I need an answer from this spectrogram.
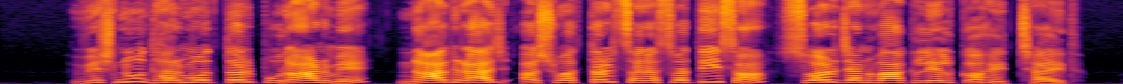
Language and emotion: Maithili, neutral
